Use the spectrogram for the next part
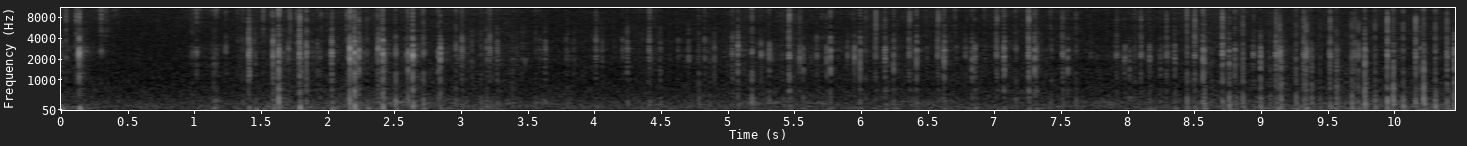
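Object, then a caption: Thin cardboard incense stick box. Fingertips and nails tap rapidly along the surface of a long, thin, hollow cardboard box of Black Opium incense sticks with red and black print, held in both hands. The result is a quick, quiet stream of short, dry, bright clicks and patters that die away almost instantly, with little low-end body.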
